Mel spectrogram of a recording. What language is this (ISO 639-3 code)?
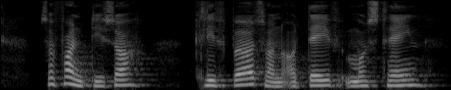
dan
